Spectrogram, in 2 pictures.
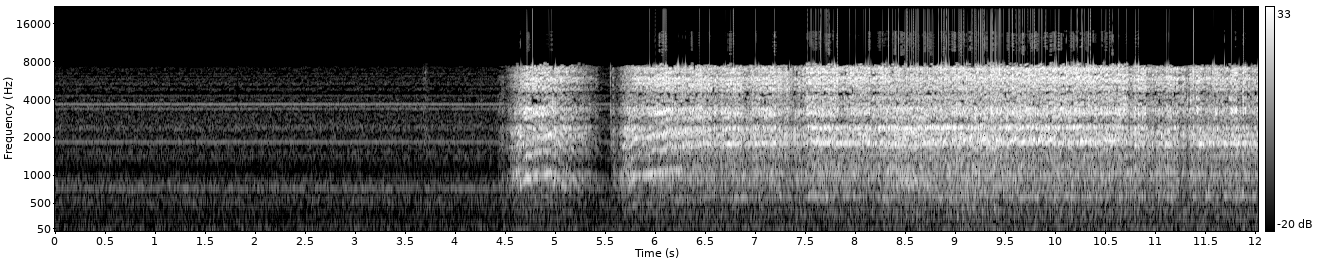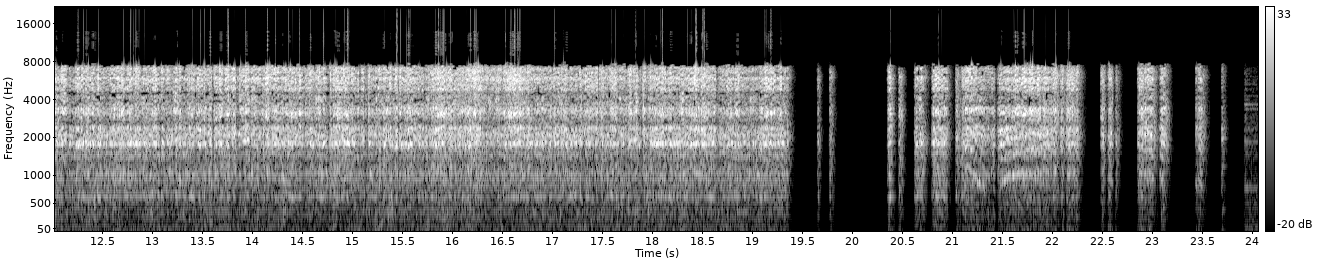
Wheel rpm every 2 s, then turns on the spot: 0, 0, 0, 60, 160, 160, 160, 160, 160, 160, 150, 110.
none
